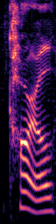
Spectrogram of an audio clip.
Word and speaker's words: Carl: Do you know it's really funny because Scottish people pronounce the typically I would say typically male name Carl. C A R L as it says in captions like Carol. And people think we are saying carol like Christmas carol, but we're saying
